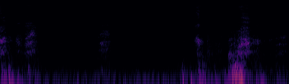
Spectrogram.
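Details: Gizmo, a pug, playing and making funny pug sounds: rough snorts and panting breaths in short bursts near the start, a pause, then louder grunting snuffles toward the end, indoors.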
